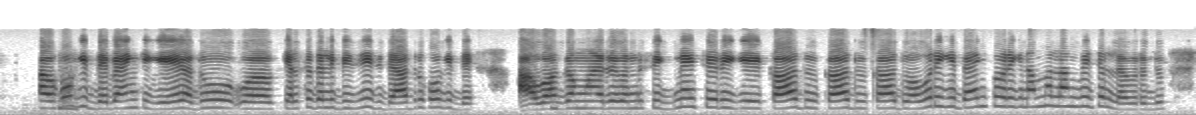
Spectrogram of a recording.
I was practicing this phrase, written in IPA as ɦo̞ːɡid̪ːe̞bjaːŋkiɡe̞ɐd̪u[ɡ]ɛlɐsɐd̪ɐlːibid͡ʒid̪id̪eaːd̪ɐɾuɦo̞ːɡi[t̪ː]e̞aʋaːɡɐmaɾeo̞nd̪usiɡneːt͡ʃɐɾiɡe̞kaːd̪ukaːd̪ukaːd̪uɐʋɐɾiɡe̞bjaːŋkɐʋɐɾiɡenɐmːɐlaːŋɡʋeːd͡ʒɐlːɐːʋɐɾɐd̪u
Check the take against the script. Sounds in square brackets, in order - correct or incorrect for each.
incorrect: k, incorrect: d̪ː

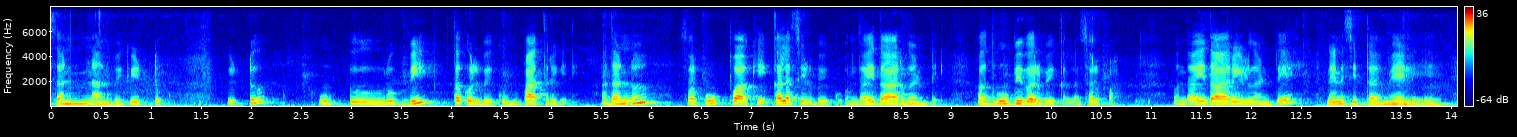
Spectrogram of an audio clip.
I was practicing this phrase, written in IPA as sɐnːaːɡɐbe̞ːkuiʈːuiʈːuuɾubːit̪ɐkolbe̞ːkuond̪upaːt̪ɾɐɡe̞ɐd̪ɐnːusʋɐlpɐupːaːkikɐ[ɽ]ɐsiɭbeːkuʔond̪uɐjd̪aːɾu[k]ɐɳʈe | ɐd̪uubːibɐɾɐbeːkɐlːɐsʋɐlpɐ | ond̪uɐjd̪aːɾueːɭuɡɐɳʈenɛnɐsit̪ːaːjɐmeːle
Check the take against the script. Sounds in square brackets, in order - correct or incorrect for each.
incorrect: l, incorrect: ɡ

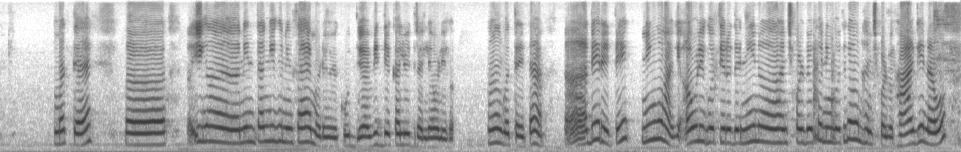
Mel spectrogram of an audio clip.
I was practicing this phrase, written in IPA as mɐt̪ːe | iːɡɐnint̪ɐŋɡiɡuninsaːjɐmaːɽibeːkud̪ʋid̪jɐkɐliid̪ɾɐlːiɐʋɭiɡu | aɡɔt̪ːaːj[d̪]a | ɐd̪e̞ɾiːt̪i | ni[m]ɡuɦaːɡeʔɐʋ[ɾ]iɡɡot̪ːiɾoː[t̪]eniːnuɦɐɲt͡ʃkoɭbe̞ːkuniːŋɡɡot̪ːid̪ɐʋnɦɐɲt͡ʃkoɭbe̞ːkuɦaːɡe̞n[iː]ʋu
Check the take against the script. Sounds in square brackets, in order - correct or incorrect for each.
incorrect: t̪, incorrect: ŋ, incorrect: ɭ, incorrect: d̪, incorrect: aː

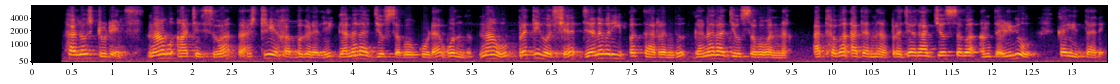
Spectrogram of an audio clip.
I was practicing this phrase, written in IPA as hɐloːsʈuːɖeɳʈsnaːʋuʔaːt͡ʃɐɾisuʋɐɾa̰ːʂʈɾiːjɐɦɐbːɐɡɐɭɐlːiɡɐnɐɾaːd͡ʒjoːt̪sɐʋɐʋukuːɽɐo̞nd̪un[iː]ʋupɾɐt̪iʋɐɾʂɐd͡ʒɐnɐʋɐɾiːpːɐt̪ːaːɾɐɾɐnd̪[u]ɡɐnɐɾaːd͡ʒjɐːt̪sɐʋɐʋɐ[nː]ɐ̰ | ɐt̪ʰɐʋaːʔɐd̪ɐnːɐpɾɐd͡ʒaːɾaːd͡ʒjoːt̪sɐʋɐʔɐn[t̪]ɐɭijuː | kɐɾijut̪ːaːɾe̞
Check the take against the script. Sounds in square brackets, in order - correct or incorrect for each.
incorrect: aː, correct, correct, correct

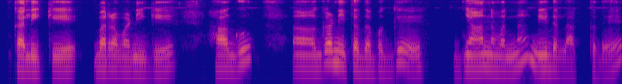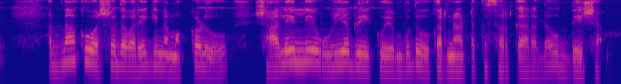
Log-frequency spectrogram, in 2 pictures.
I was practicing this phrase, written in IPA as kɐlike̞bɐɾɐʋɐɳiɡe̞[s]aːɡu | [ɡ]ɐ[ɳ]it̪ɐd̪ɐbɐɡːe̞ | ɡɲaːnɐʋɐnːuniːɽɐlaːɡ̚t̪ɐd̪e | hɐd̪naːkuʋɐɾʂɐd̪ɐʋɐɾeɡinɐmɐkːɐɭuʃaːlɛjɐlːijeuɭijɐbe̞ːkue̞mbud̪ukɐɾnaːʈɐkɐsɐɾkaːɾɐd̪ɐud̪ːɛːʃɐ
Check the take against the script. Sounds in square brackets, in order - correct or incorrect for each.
incorrect: h, correct, correct

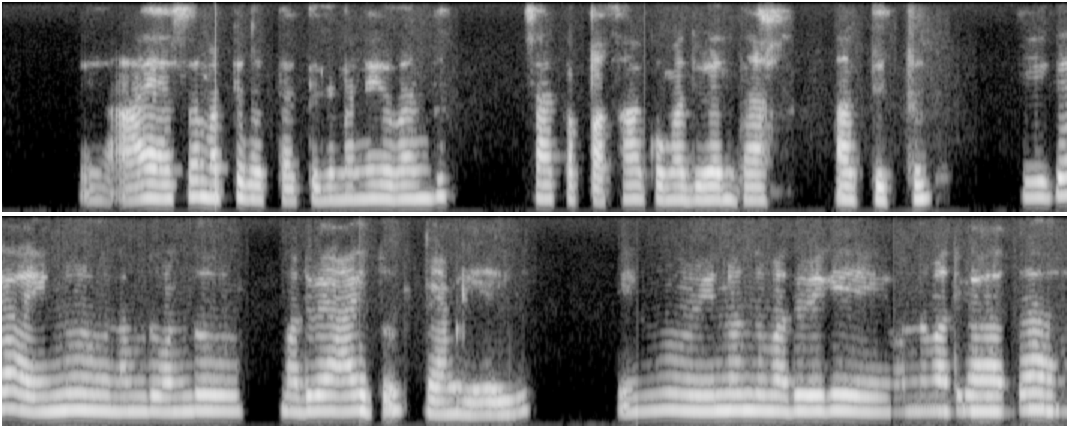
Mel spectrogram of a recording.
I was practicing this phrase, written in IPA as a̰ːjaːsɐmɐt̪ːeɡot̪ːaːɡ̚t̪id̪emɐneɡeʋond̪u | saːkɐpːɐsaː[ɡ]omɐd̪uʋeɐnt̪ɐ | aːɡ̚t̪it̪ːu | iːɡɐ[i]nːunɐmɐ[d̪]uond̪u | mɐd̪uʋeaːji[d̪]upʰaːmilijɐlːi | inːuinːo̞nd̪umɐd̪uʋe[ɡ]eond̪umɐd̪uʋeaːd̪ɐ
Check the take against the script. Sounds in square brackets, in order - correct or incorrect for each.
incorrect: k, correct, correct, incorrect: t̪, correct

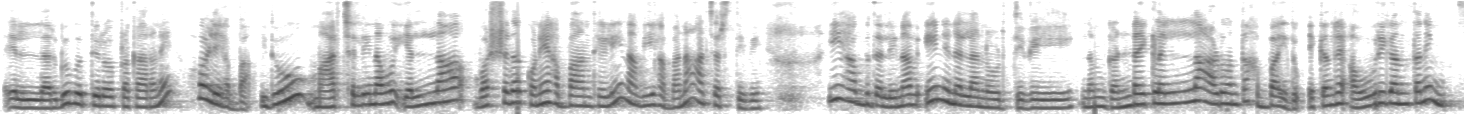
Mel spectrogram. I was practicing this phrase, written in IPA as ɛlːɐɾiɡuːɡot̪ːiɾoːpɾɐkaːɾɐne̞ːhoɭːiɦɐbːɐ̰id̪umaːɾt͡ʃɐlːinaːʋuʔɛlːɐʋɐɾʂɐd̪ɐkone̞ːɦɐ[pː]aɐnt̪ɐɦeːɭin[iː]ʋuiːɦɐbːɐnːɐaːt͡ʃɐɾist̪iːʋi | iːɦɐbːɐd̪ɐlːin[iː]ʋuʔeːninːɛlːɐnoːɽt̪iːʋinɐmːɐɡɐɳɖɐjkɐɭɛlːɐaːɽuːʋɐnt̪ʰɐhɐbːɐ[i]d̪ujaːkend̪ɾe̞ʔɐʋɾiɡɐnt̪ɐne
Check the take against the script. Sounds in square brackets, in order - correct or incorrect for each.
incorrect: bː, incorrect: aː, incorrect: aː, correct

